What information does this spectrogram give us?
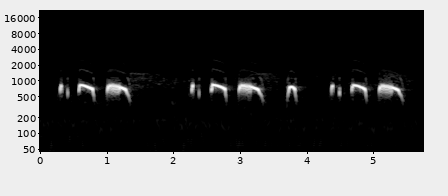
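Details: Spotted dove coo in the Vietnamese 'giọng son 1 cốt lỡ' style, used to lure wild doves. Three evenly spaced phrases, each a quick double pip followed by two drawn-out, downward-curving coos, against near silence.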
